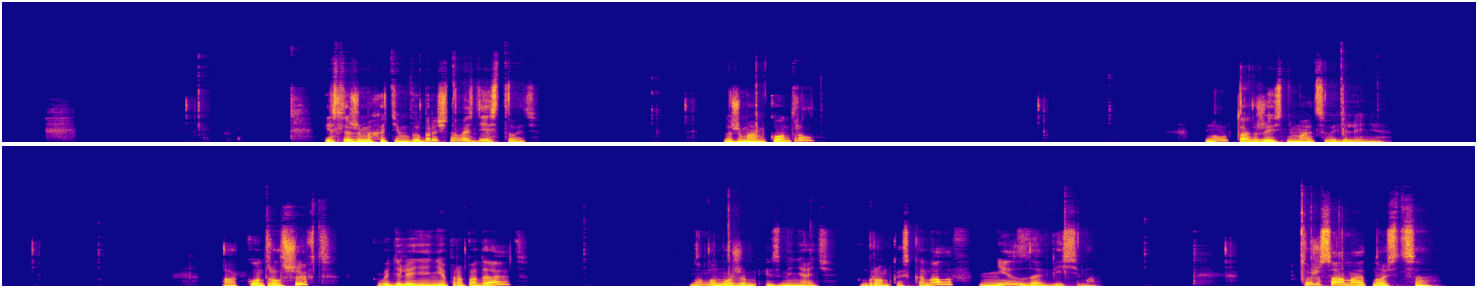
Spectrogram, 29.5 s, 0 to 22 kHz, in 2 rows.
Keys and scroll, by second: 25.0 ctrl+s.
